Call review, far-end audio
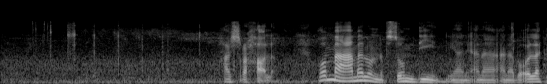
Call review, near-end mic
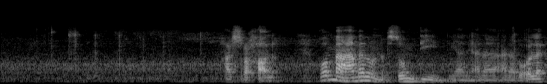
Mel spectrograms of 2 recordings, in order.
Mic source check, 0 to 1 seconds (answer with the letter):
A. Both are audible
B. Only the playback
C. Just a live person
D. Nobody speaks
D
